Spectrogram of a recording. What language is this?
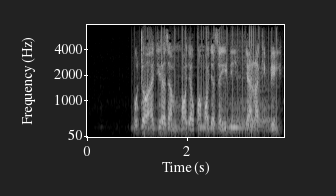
Swahili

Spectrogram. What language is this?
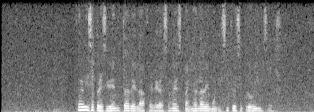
Spanish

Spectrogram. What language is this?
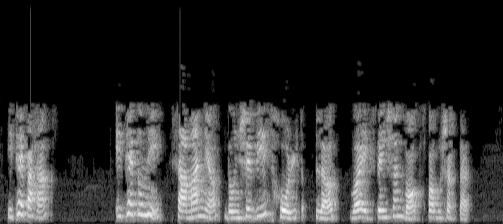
Marathi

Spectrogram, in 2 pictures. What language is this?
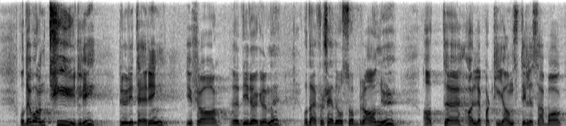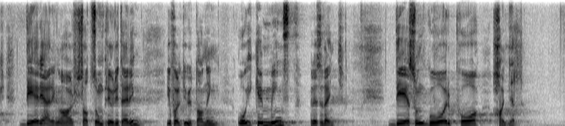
Norwegian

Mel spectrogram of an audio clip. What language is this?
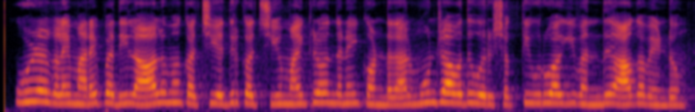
Tamil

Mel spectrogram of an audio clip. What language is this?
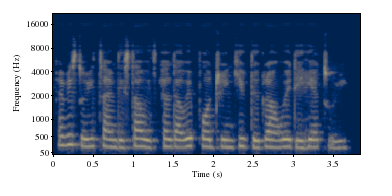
Nigerian Pidgin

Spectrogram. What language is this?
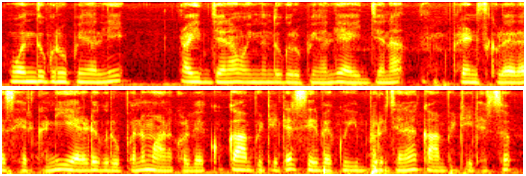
Kannada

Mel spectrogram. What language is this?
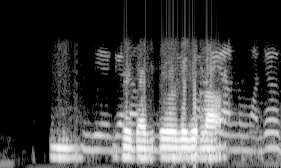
Bangla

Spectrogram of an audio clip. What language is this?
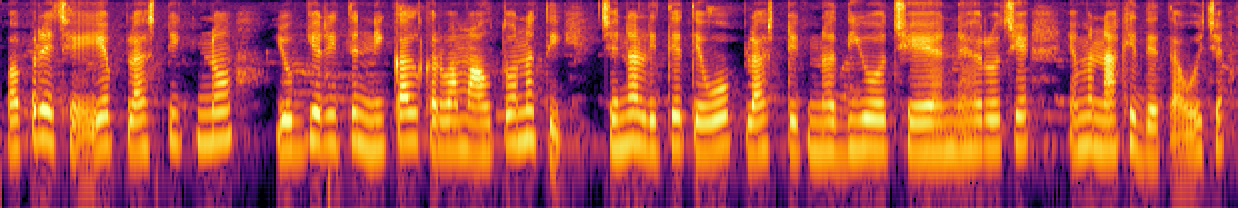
Gujarati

